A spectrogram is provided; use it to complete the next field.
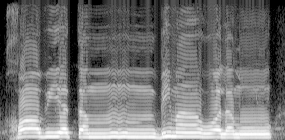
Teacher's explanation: خاویتم یہاں تنوین کے بعد با یہاں پر اقلاب ہوگا، اسی لیے یہاں پر دیکھیں میم ہے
